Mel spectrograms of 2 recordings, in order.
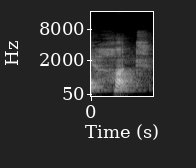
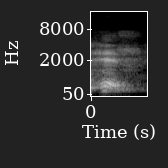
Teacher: hot is a stronger H than his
